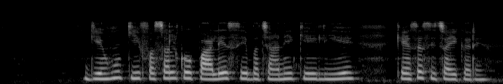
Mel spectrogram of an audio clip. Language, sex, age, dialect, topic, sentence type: Hindi, female, 18-24, Kanauji Braj Bhasha, agriculture, question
